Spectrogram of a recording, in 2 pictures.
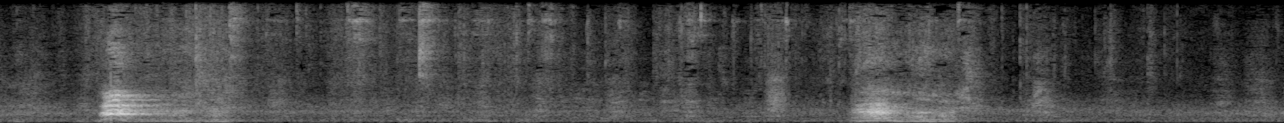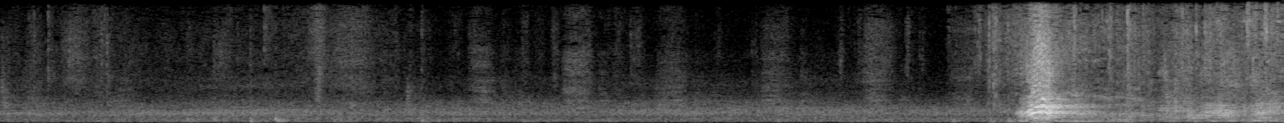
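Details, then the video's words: Two dogs, a corgi named Penny and a beagle mix named Duke, playing rough on a porch: three sharp barks spaced several seconds apart, with softer growly grumbles and scuffling between them. "Penny and Duke Playing Rough"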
